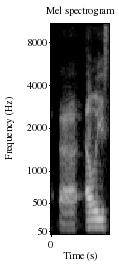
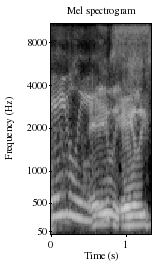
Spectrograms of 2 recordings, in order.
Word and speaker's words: Ailey's: We had Ellie's to go. Ellie's, I always say it wrong. Ailey's. It's spelled E. A Greek thing.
